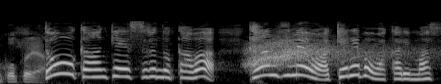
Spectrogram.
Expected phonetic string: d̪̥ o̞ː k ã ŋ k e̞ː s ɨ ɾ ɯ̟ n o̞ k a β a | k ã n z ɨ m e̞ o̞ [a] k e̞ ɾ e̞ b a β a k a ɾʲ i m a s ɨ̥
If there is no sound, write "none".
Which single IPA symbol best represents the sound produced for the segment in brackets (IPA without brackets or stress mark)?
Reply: a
